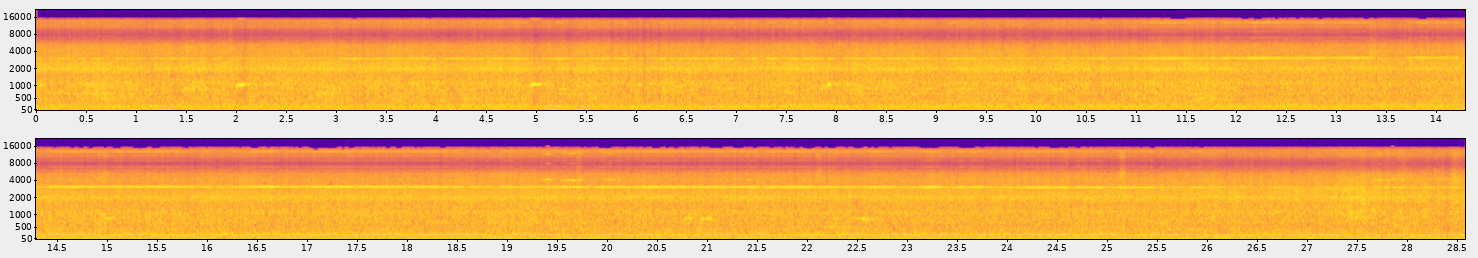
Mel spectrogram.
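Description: Train running along the line, heard from inside the passenger car: a steady, dense rumble of wheels and running gear, with a thin high whine that comes up about halfway through and fades a few seconds later.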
